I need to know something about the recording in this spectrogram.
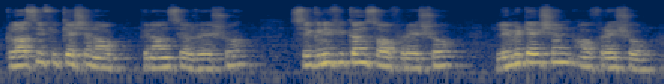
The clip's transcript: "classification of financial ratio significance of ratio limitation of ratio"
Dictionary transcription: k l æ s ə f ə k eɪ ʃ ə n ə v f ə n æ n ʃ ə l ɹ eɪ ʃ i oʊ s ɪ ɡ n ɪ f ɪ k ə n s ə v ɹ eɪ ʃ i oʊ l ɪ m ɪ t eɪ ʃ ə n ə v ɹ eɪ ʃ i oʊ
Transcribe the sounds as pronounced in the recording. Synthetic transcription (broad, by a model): k l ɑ s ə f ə k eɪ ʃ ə n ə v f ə n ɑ n s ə l ɹ eɪ ʃ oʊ s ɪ ɡ n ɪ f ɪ k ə n s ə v ɹ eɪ ʃ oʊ l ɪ m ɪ t eɪ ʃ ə n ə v ɹ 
